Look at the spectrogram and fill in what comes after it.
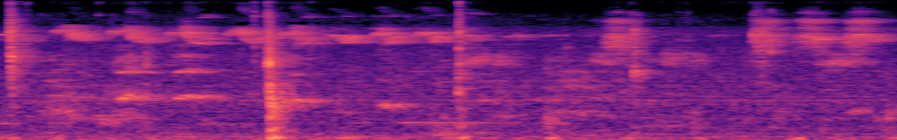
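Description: Quiet eating sounds: chewing and mouth smacks with a few sharp clicks, about three in all. Faint, short, high chirps come and go behind them.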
